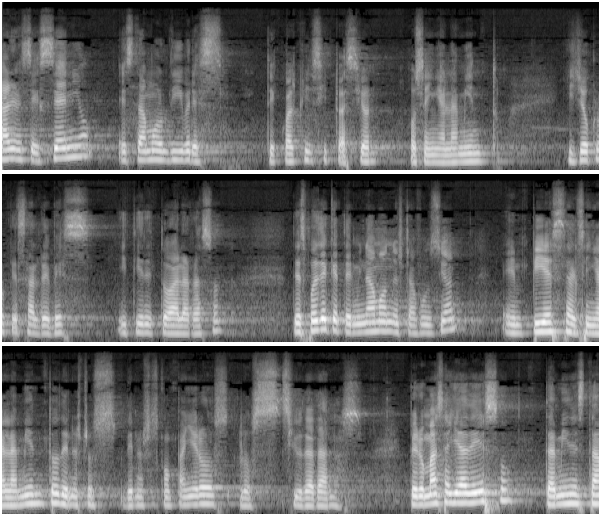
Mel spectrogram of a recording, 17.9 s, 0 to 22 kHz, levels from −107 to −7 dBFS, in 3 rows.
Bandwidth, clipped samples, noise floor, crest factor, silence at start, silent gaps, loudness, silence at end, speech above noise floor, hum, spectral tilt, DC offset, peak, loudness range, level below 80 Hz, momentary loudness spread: 16 kHz; under 0.1%; -53 dBFS; 22 dB; 0 s; none; -23 LUFS; 0 s; 31 dB; none; -5 dB/octave; under 0.1%; -2 dBFS; 7 LU; -54 dBFS; 14 LU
